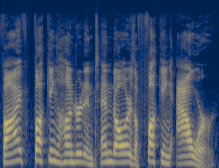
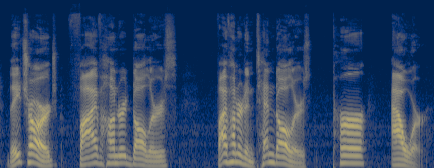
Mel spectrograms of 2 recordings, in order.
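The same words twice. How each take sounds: First: Louder and higher, furious outburst; angry repeat. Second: Slow, every word weighed; slow emphasis. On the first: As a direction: shout the price in disbelief. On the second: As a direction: spell out the price slowly. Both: Real, not acted. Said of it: "I'm gonna say it again".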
